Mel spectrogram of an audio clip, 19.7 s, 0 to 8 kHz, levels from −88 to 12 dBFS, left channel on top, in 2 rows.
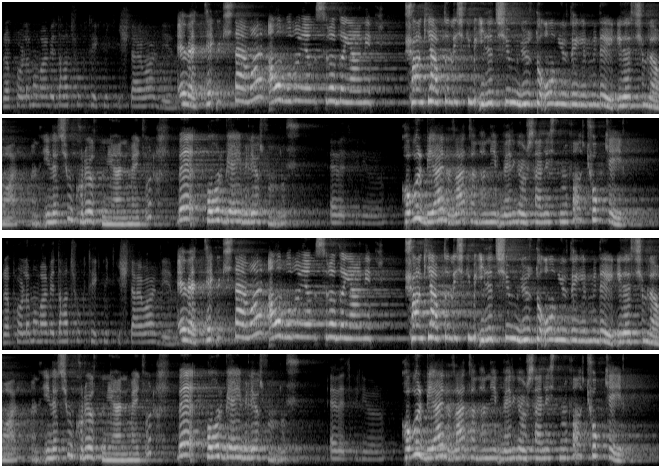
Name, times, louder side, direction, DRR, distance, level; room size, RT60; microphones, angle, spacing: voice 1, 0.0-2.7 14.8-15.6, right 3 dB, 50° right, 8 dB, 1.0 m, -38 dB
voice 2, 2.6-5.6 6.0-14.2 15.9-19.2, right 1 dB, 10° right, 9 dB, 0.7 m, -23 dB
23.0 x 23.0 x 9.5 m, 2.4 s
head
